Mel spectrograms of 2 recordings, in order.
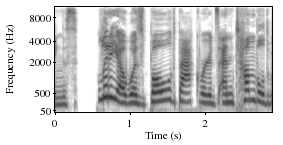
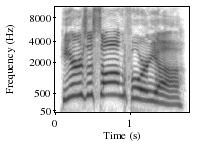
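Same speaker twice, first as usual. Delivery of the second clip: bold shouted taunt; 7 semitones higher, 4 dB louder than usual. A narrator's reading. Galen challenging lions with his tambourine, calling out. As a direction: announce it with defiant gusto.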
